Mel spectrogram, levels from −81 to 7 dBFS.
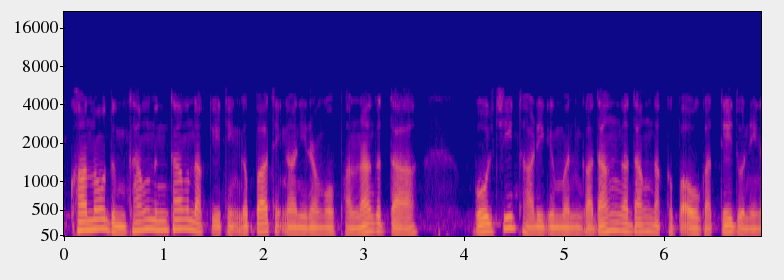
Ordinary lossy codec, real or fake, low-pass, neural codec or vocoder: none; fake; 5.4 kHz; codec, 16 kHz, 8 kbps, FunCodec, trained on Chinese and English, 25 frames a second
